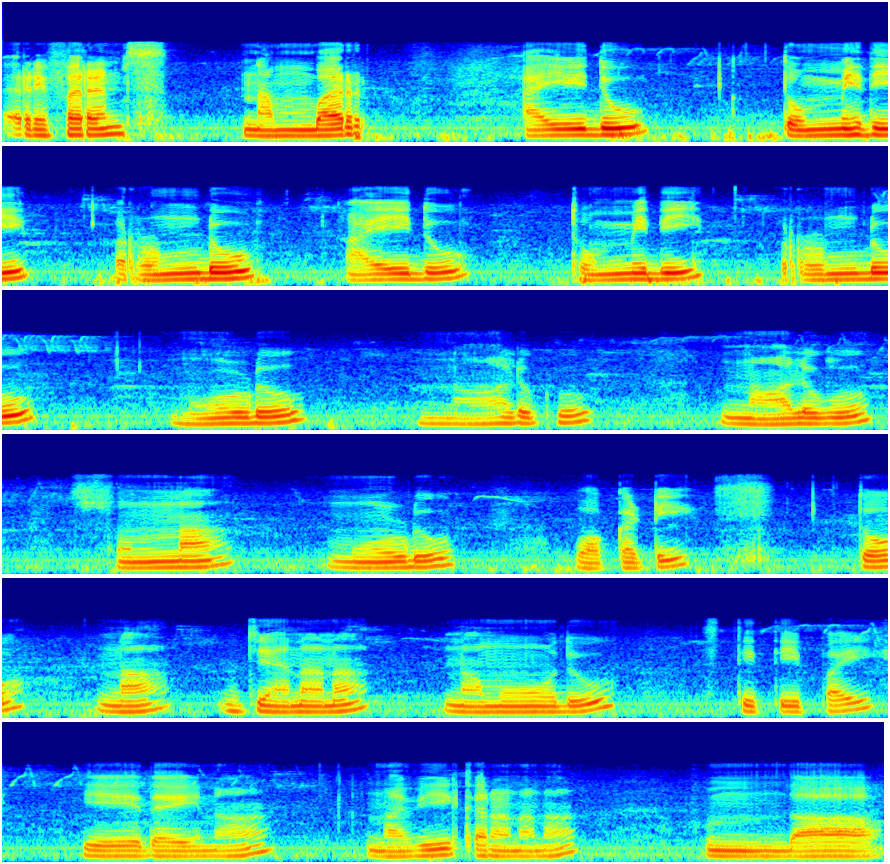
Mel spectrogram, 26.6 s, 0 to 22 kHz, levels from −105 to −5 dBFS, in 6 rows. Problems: none marked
